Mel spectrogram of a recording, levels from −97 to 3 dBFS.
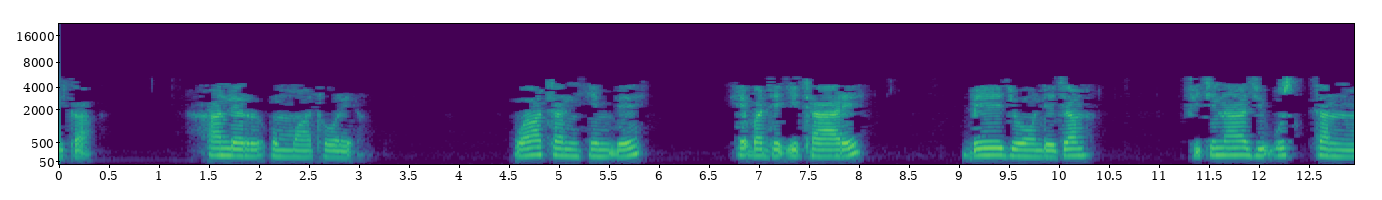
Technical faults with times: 0.00-12.95 MP3 compression
4.86-4.91 pre-echo
11.39-11.45 pre-echo

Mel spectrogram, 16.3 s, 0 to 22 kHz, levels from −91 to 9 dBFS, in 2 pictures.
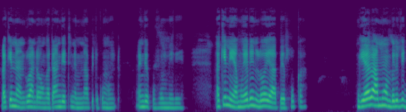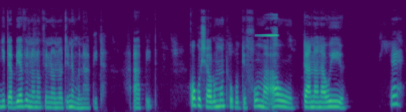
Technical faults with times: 13.22-13.71 loudspeaker feedback squeal

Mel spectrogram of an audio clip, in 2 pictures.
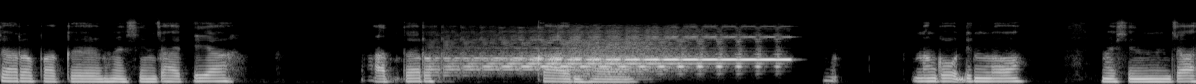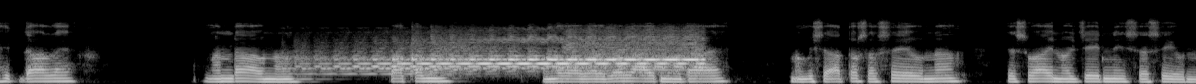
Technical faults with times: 4.06-8.08 feedback howl
14.78-19.18 feedback howl

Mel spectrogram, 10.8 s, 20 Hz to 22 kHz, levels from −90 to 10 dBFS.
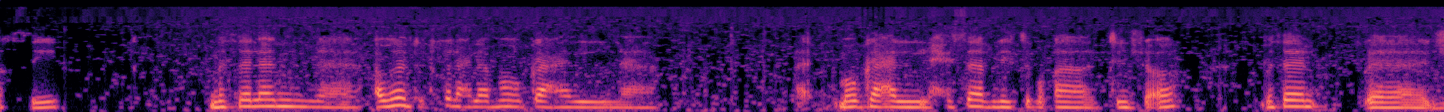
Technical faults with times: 0.00-10.84 overdone noise removal
6.45-6.63 lost packet rebuilt from error correction

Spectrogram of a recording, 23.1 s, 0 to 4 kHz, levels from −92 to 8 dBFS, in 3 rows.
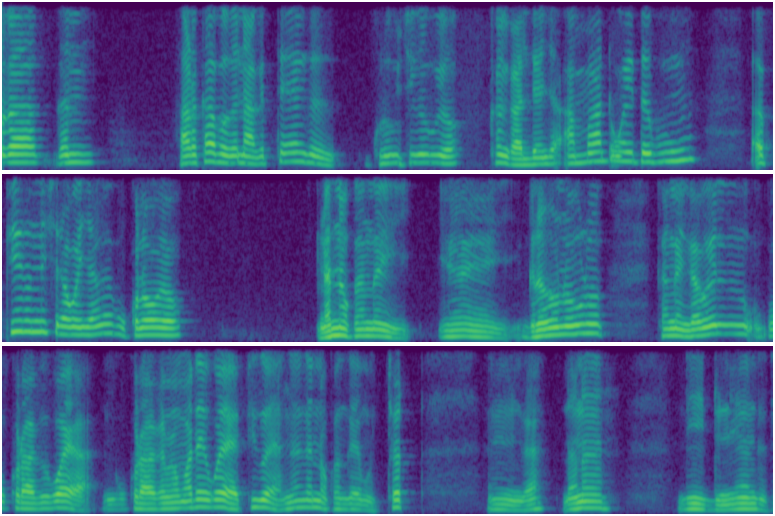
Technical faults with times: none

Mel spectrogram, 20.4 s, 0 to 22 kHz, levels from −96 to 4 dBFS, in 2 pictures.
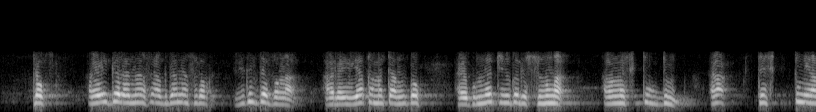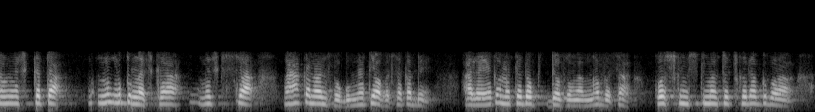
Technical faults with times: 0.00-20.39 G.729 codec
2.57-2.65 VoIP packet loss concealed by the speech codec

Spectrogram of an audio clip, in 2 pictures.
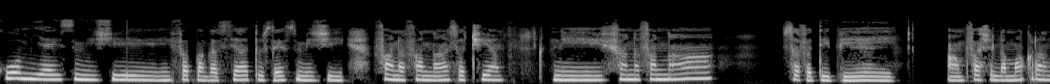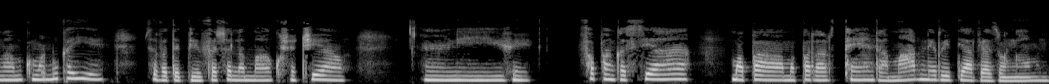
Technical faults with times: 0.00-21.00 MP3 compression

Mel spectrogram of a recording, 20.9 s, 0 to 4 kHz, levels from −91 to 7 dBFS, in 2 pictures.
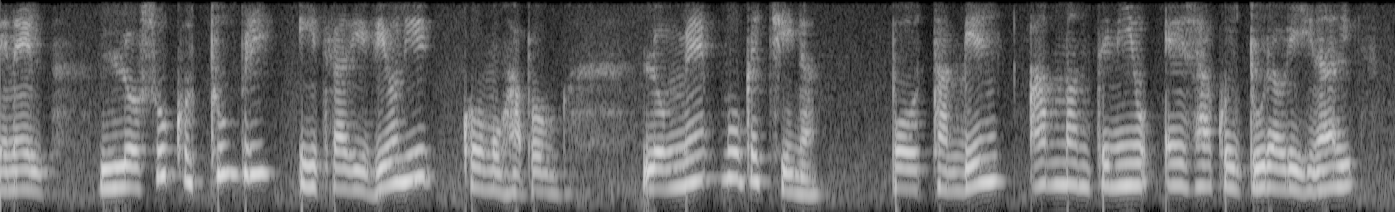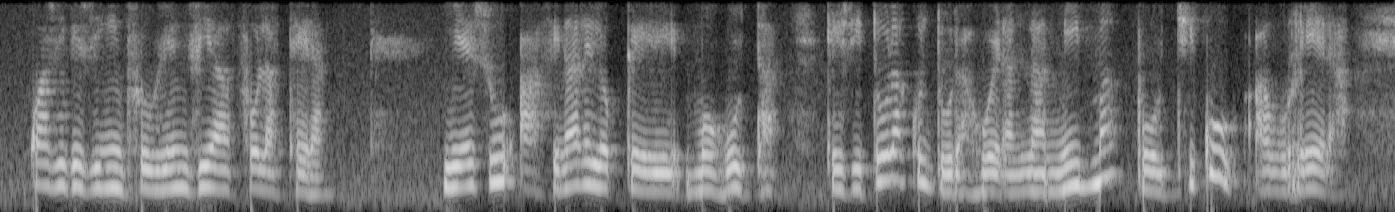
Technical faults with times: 0.00-20.93 gain pumping

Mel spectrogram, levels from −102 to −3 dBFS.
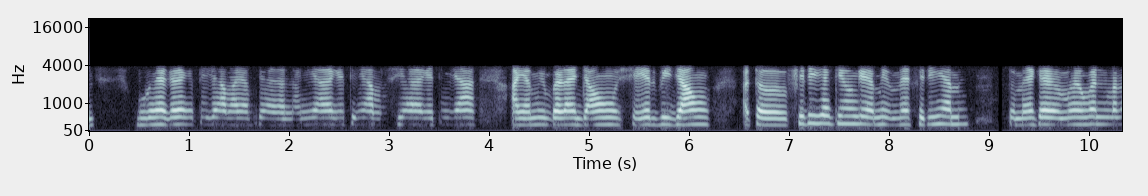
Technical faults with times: none

